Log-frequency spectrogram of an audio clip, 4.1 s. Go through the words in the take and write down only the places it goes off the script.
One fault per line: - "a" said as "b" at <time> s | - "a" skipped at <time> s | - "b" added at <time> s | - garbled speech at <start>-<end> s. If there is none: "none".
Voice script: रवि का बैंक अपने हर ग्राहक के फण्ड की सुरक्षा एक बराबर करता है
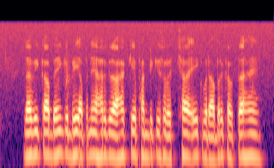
- "भी" added at 1.0 s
